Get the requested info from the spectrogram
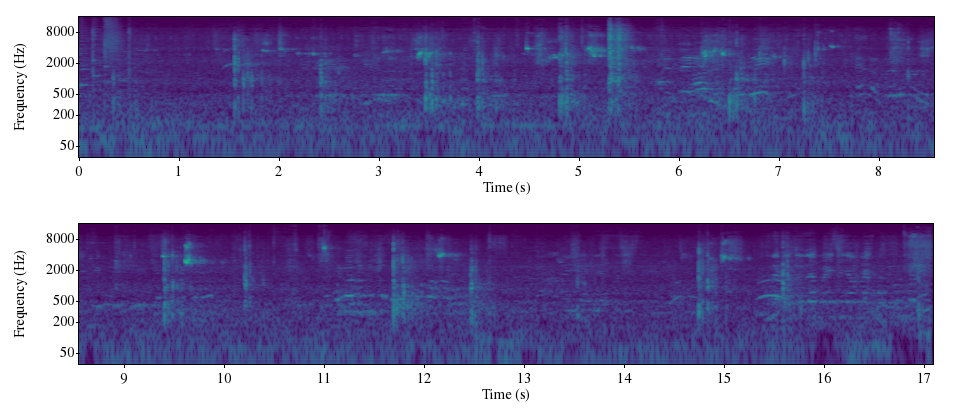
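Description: A frontón handball rally: a series of sharp smacks at irregular intervals as the ball is hit by hand and slaps off the wall and court floor, with voices of players and onlookers in the background.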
